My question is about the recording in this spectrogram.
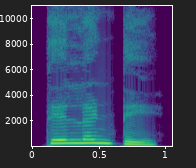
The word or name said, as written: ತೆಲ್ಲಂಟೆ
